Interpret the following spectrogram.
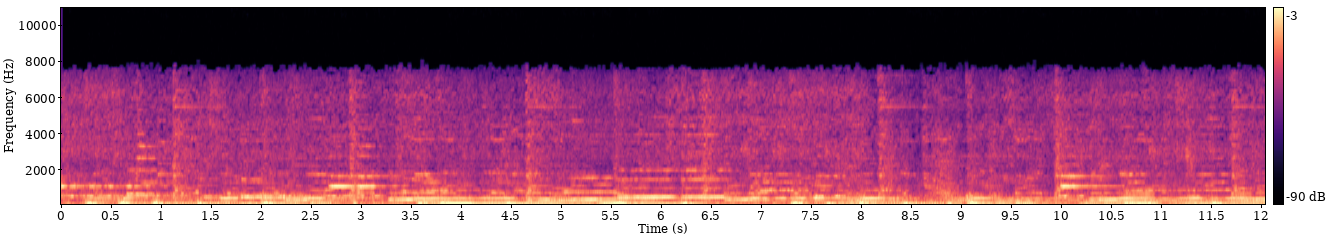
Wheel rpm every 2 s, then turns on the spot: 0, 0, 0, 0, 0, 0.
none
